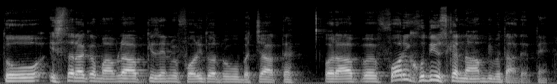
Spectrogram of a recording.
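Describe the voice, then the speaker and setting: A man's voice: mid-range voice, lively intonation, a little fast, dark tone. A man with a Pakistani accent speaking as a vlogger, explaining things to viewers conversationally and step by step. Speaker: vlogger giving legal awareness advice. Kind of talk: explanatory vlog talking to viewers.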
